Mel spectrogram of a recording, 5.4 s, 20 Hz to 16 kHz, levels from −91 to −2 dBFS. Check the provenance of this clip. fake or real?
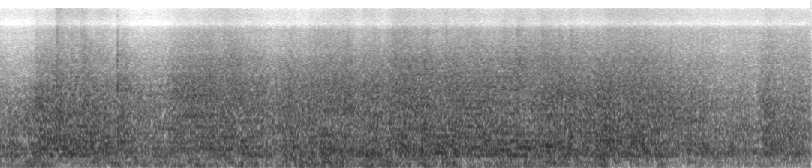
fake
